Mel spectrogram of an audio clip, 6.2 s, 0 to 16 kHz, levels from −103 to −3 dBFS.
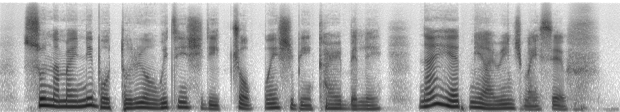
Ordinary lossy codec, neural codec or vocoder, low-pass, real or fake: none; autoencoder, 48 kHz, 32 numbers a frame, DAC-VAE, trained on Japanese speech; 14.4 kHz; fake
